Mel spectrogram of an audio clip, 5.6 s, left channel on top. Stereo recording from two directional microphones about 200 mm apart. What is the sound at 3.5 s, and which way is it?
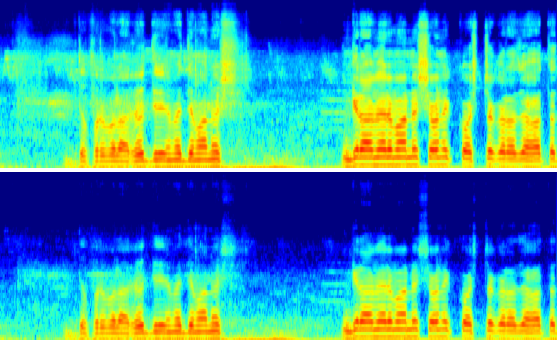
Speech, 5° left (ahead or behind).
